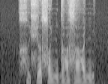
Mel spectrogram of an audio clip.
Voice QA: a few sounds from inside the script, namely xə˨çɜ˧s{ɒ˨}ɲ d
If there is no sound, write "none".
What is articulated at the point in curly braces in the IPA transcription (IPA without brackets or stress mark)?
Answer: ɒ˨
